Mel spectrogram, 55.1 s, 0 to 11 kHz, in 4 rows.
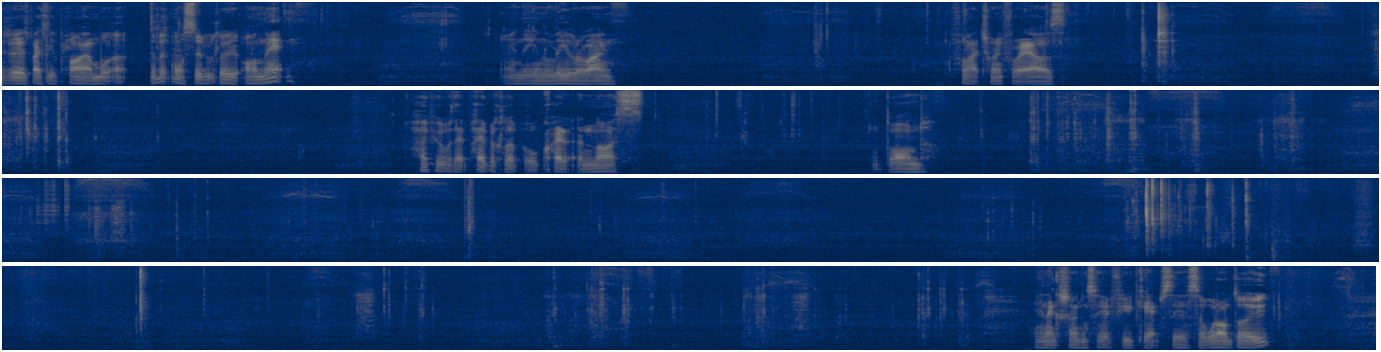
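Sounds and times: soft rustle: 0:37.1 - 0:55.0.

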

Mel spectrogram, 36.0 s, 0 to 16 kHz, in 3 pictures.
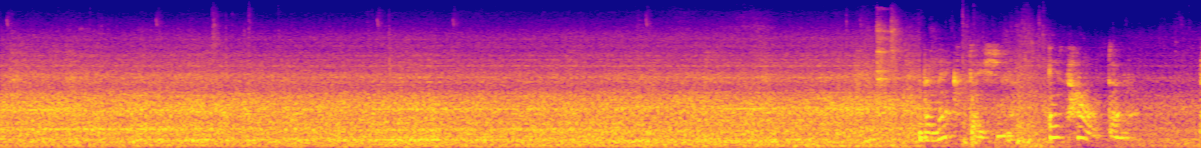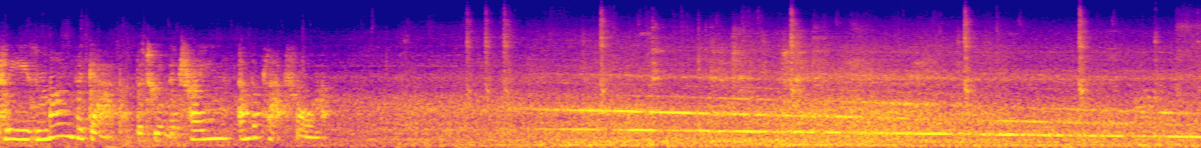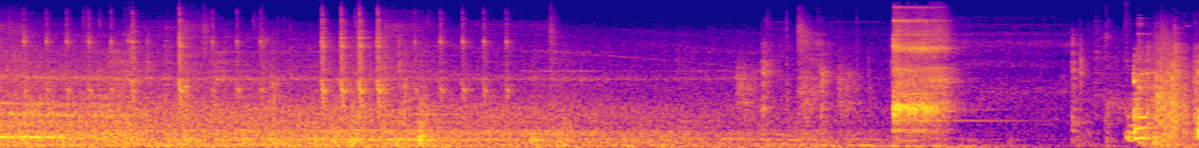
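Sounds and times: wheels clicking over rail joints: 0:22.7 - 0:29.2.

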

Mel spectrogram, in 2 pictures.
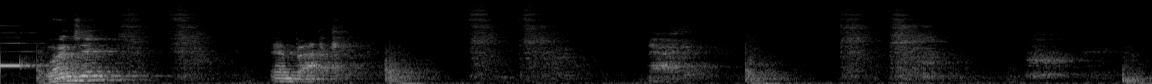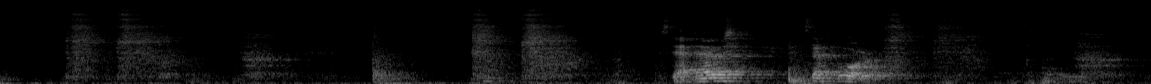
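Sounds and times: man breathing hard: 0:01.2 - 0:02.5, 0:04.6 - 0:07.5, 0:08.4 - 0:11.3, 0:12.1 - 0:15.2, 0:16.2 - 0:17.8, 0:20.3 - 0:23.0.

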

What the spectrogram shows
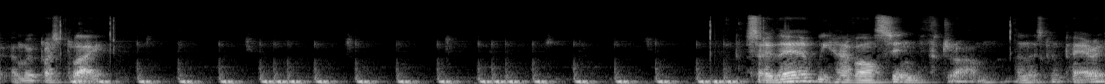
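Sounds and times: electronic bass drum thumps: 0:00.7 - 0:07.6.

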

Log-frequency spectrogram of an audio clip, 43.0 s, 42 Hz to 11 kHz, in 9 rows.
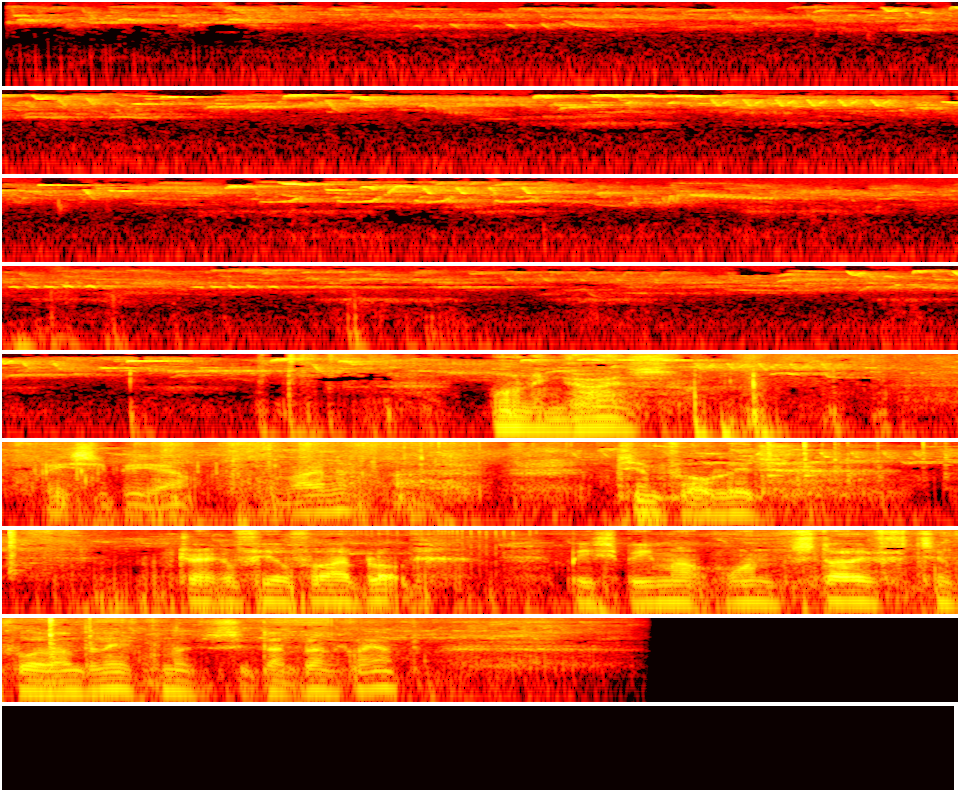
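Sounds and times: birds singing: 0:00.0 - 0:36.7.

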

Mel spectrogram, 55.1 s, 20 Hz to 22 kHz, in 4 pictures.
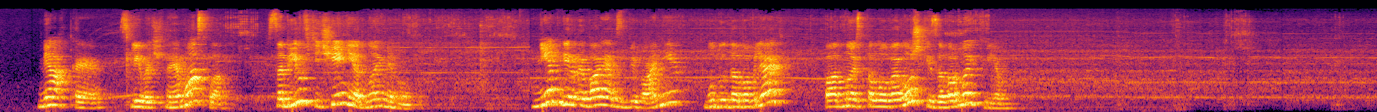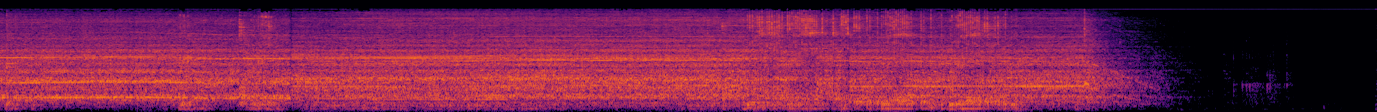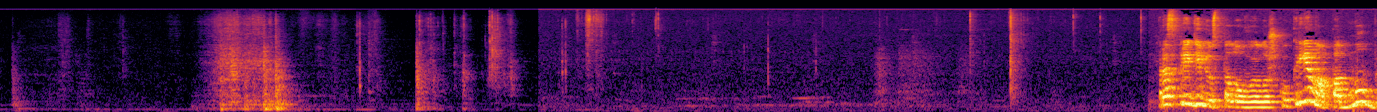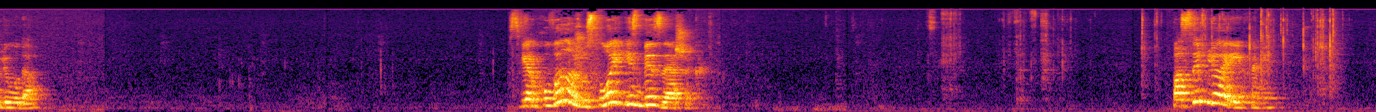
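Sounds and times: electric hand mixer whining: 0:00.5 - 0:25.7
baking tray scraping on oven rack: 0:29.5 - 0:30.4.

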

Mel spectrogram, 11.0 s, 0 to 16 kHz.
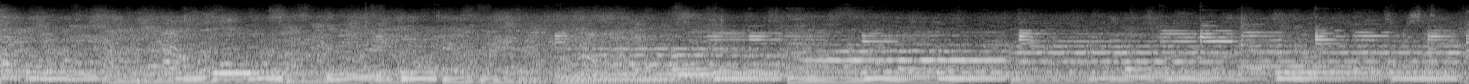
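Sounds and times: live band playing: 0:00.0 - 0:11.0.

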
